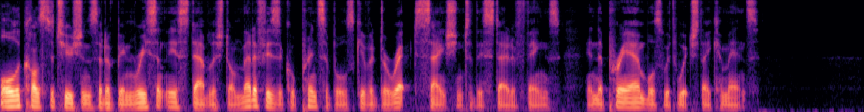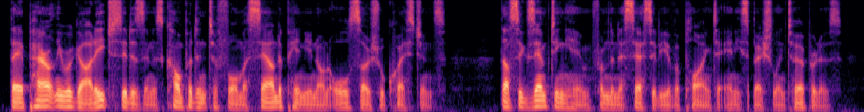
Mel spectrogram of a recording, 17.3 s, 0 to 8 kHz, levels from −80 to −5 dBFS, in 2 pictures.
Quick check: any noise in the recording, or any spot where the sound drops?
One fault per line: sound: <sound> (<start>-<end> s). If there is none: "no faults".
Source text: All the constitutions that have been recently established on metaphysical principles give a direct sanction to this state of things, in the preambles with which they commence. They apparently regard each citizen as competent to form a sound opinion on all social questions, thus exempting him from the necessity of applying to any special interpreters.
no faults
